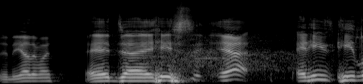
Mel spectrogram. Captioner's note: audience laughs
